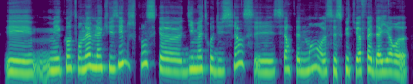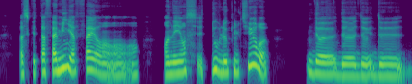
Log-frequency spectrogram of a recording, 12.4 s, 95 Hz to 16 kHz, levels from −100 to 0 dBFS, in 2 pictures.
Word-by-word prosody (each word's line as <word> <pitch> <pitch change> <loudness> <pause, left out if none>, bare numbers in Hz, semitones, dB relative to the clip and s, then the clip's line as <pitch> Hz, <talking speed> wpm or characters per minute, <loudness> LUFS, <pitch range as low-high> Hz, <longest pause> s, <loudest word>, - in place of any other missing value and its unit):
et 195 -2 +3
mais 225 +1 -1
quand 260 +2 +1
on 235 +2 +3
aime 280 0 +6
la 265 0 +6
cuisine, 265 +6 +2
je 300 - -13
pense 340 +1 -1
que 215 -7 +1
d'y 205 +5 0
mettre 245 0 +2
du 210 -1 -4
sien, 290 +11 -1
c'est 195 -7 -2
certainement 220 +1 -2
c'est 215 +1 -2
ce 205 0 -3
que 230 - 0
tu 220 0 -3
as 215 - +5
fait 225 +1 +2
d'ailleurs, 195 0 +2
heu, 185 - 0 0.4
ben - - -3
ce - - -4
que 190 - -6
ta 205 +2 0
famille 215 +5 +5
a 195 - -1
fait 230 0 +1
en 180 - -2
en 155 - -5
en - - -13 0.4
en 175 +1 +1
ayant 190 +3 +2
cette 210 - -9
double 200 -5 +2
culture, 205 +10 0 0.6
de 180 -3 0
de 160 -1 -1
de 160 0 -2
de 160 -1 -3
210 Hz, 210 wpm, -24 LUFS, 195-240 Hz, 0.6 s, aime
